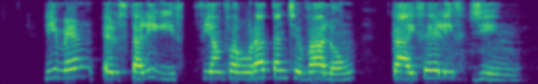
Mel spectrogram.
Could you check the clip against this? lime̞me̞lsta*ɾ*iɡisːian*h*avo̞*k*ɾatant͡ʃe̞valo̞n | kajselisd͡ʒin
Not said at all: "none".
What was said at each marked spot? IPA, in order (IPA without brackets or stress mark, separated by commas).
l, f, none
